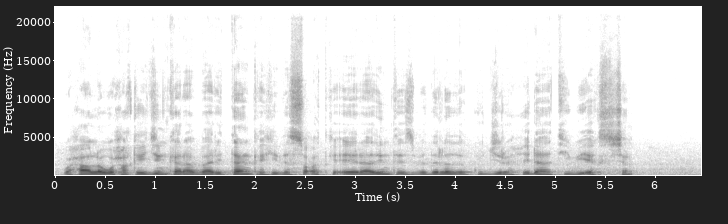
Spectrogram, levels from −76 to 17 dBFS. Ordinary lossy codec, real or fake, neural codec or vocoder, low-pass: none; real; none; none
